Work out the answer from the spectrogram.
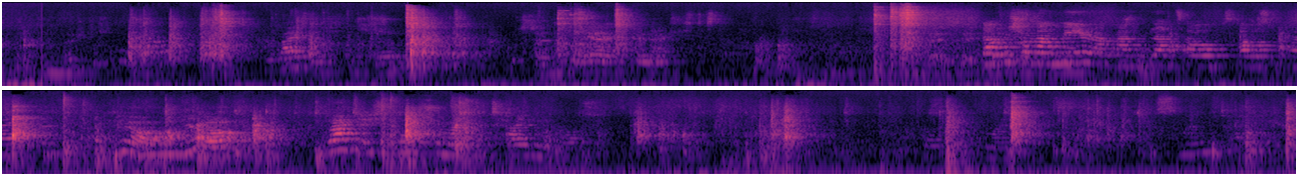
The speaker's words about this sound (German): Also wir tun gerade Plätzchen machen. Ja, es hört sich ein bisschen komisch an, weil es jetzt Sommer ist, aber wir schneiden Blümchen aus und so.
